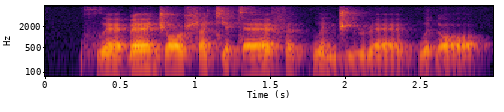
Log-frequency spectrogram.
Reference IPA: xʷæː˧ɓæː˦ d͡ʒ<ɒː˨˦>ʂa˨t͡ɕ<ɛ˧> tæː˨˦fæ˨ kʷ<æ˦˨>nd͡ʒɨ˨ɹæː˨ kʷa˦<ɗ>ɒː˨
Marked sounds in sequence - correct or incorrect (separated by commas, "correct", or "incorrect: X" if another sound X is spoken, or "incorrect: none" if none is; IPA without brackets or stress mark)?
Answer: incorrect: ɒː˨, correct, correct, correct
